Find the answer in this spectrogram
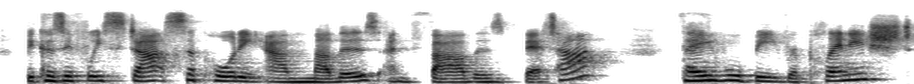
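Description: In an Australian accent, a woman speaks at a medium pitch and a fairly slow pace. Her intonation is lively. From Australia, Melbourne. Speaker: postpartum doula and podcast host. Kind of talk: casual interview chat.

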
